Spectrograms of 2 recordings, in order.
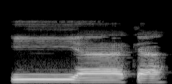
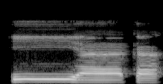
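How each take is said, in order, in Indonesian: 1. Vokal pertama dipanjangkan; huruf y-nya tunggal. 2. Vokal pertama dipanjangkan; huruf y-nya tunggal.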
